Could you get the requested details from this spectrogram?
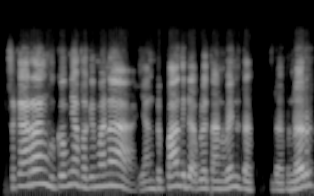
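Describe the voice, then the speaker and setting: A man's voice: high voice, fast, bright, forceful tone, dry recording. A man teaching a beginner Arabic class online, patient and coaxing, quizzing his students as he goes.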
